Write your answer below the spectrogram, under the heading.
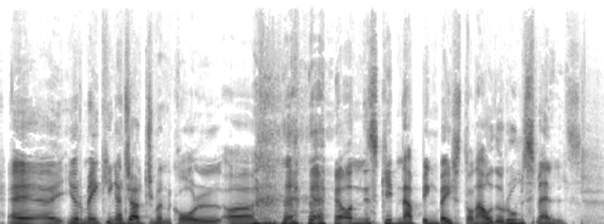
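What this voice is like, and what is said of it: Stereotypical Italian accent. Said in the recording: “This stereotypical Italian accent is... it's great.”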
